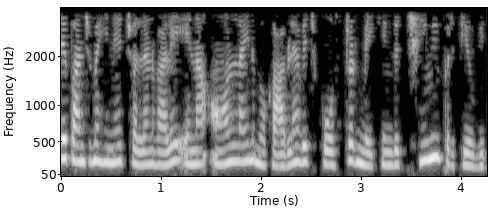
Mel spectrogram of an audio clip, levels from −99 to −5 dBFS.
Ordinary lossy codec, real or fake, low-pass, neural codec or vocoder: none; real; 3.6 kHz; none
